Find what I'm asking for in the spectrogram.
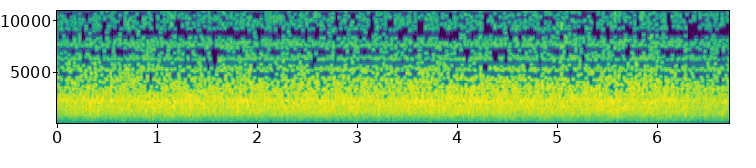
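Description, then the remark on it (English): Sustained applause from a large crowd in the US House of Representatives chamber as Lieutenant Colonel John Glenn of the United States Marine Corps appears, a dense, steady wash of clapping that holds at an even, loud level throughout without pauses or voices breaking through. “the announcement that Lieutenant Colonel John Glenn of the United States Marine Corps had just appeared in the House chamber, and we probably won't be able to hear too much other than applause from now on, so let's listen to it for a little while.”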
